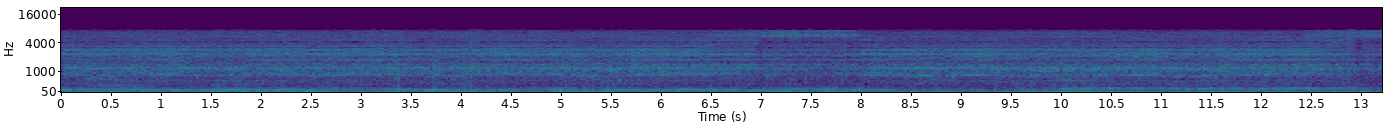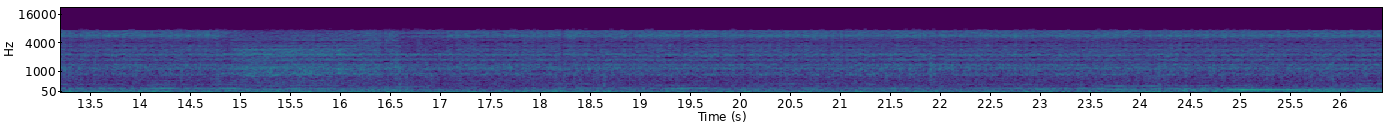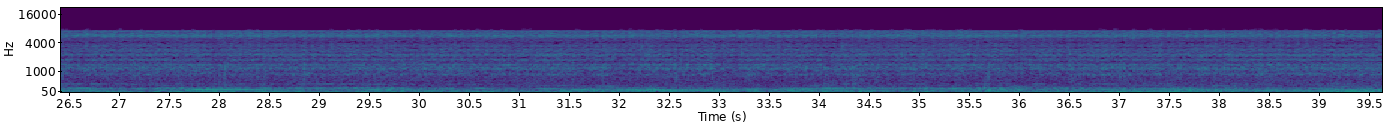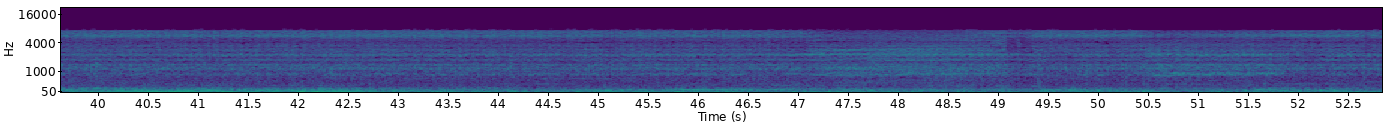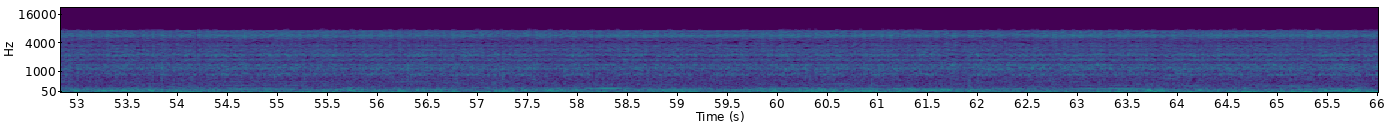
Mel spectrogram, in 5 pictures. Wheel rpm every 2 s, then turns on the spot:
110, 110, 110, 120, 110, 110, 120, 110, 110, 110, 110, 120, 110, 110, 120, 110, 120, 120, 110, 110, 110, 120, 120, 120, 120, 120, 120, 110, 120, 110, 110, 110, 110.
none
